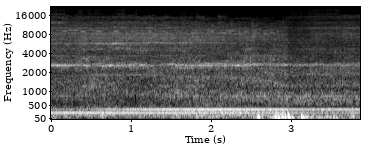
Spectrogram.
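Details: Trane Weathertron heat pump outdoor unit, about 15 years old, original condenser fan motor, only contactor and run capacitor replaced: steady low hum, even fan whoosh and constant faint tone, no rattles or scraping; normal running.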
